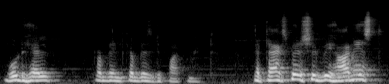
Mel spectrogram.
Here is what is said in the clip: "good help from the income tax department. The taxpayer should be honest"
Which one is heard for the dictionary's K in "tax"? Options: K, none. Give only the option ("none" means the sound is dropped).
none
